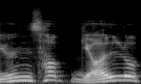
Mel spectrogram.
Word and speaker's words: 윤석열: 근데 윤석열로 발음을 하는 게 원래 맞죠.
